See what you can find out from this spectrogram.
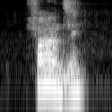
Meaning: third-person singular past historic of fendre
- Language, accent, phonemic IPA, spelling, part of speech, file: French, Canada, /fɑ̃.di/, fendit, verb, LL-Q150 (fra)-fendit.wav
